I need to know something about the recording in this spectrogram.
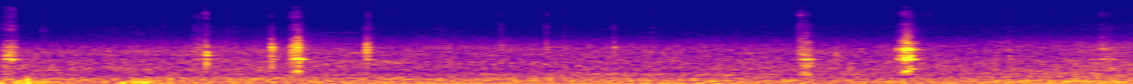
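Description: A metal pick scratches and taps on a plastic pipe.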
